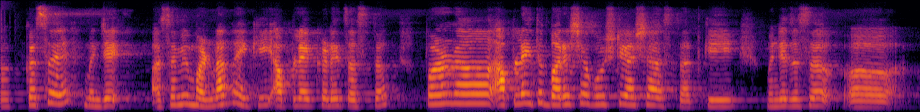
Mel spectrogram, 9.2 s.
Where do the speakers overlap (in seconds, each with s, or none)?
none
